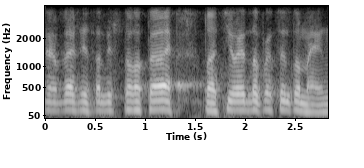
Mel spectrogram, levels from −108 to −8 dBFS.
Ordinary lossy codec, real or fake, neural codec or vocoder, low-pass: Opus, 16 kbps; fake; codec, 24 kHz, 1 kbps, SNAC; 3.6 kHz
